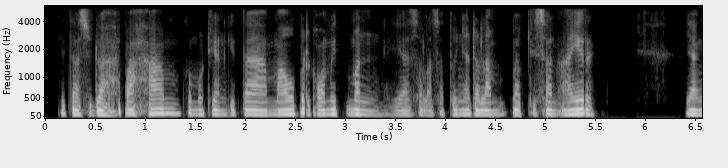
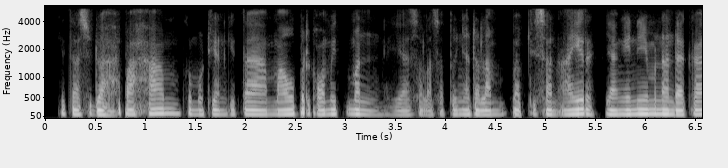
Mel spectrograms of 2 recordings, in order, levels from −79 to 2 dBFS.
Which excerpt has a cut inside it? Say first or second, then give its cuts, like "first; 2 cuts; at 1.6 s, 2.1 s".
second; 1 cut; at 5.5 s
